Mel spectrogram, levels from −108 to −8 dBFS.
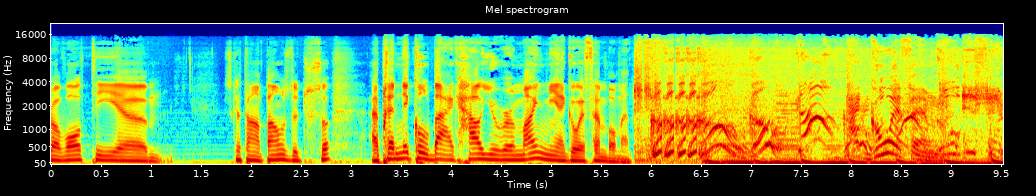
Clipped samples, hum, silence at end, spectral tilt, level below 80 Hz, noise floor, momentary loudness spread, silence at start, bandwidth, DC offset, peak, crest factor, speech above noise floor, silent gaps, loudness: under 0.1%; none; 0 s; -4 dB/octave; -18 dBFS; -42 dBFS; 9 LU; 0 s; 16.5 kHz; under 0.1%; -2 dBFS; 12 dB; 29 dB; none; -13 LUFS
